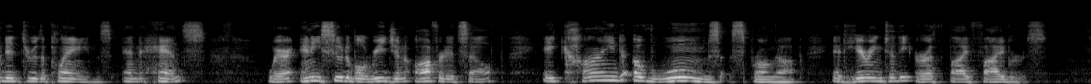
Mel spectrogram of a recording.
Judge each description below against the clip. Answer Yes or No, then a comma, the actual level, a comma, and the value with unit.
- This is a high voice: No, low, 135 Hz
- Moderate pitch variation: Yes, average, 3.8 semitones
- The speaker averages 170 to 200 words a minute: No, slow, 135 wpm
